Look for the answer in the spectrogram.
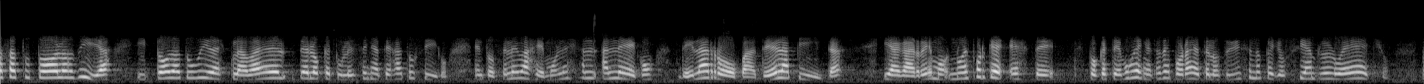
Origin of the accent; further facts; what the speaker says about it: Venezuela; como somos todas las venezolanas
